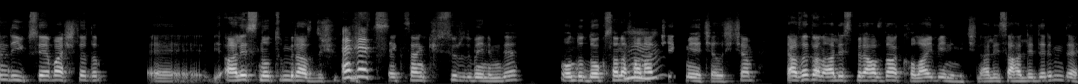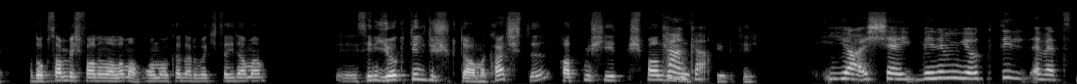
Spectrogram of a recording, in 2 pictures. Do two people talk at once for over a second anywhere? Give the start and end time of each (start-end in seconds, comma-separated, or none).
none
